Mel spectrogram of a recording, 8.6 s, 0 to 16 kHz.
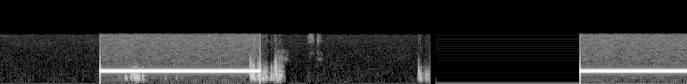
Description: Ringback tone (North America), 440 + 480 Hz.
